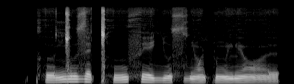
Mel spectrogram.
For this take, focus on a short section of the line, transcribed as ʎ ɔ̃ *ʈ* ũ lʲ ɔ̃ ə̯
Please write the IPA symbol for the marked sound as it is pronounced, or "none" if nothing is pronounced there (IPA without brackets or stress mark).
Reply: ʈ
